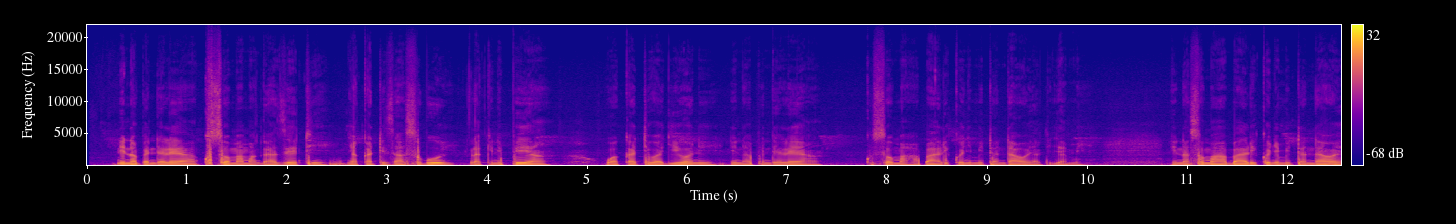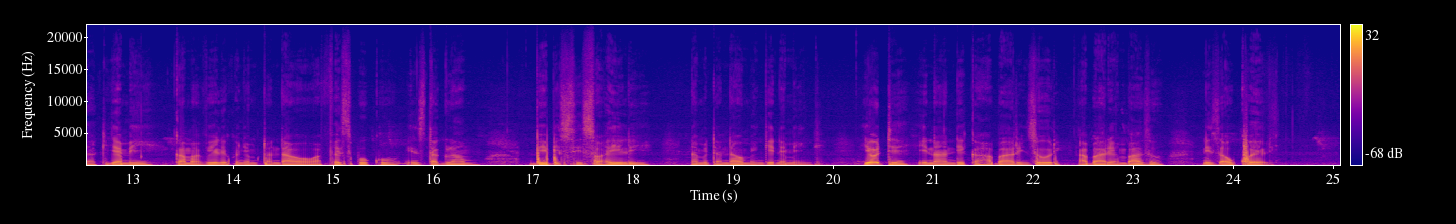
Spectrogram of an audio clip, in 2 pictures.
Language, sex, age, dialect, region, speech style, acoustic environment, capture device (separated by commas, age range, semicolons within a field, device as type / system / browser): Swahili, male, 35-44, Tanzania - Dar es Salaam, Tanzania, happy, music; nature, desktop / Linux / Chrome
